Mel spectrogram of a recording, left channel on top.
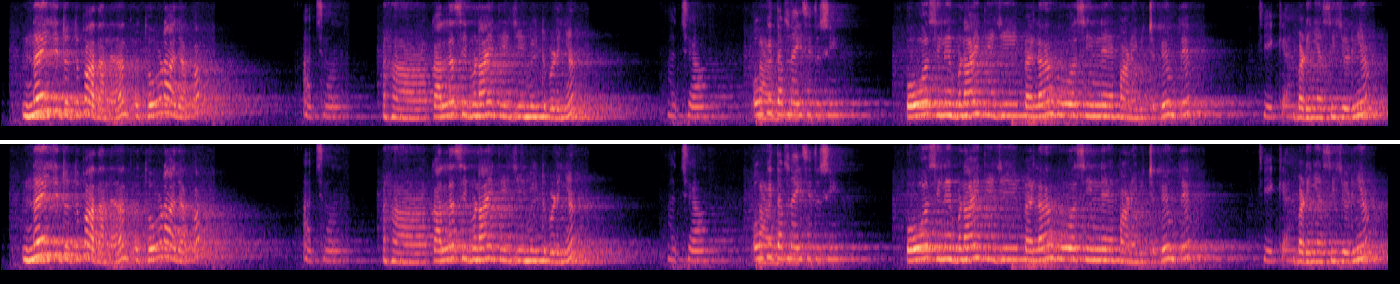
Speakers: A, on the left; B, on the right.
A: ਨਹੀਂ ਜੀ ਦੁੱਧ ਪਾ ਦਦੇ ਨਾ ਥੋੜਾ ਜਿਹਾ ਕ
B: ਅੱਛਾ।
A: ਹਾਂ ਕੱਲ ਅਸੀਂ ਬਣਾਈ ਤੀ ਜੀ ਮੀਟ ਬੜੀਆਂ।
B: ਅੱਛਾ ਉਹ
A: ਹਾਂਜੀ
B: ਕਿੱਦਾਂ ਬਣਾਈ ਸੀ ਤੁਸੀਂ?
A: ਉਹ ਅਸੀਂ ਨੇ ਬਣਾਈ ਤੀ ਜੀ ਪਹਿਲਾਂ ਉਹ ਅਸੀਂ ਨੇ ਪਾਣੀ ਵਿੱਚ ਭਿਉਂ ਤੇ।
B: ਠੀਕ ਹੈ
A: ਬੜੀਆਂ ਅਸੀਂ ਜਿਹੜੀਆਂ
